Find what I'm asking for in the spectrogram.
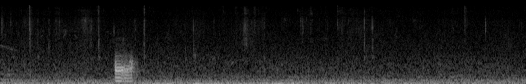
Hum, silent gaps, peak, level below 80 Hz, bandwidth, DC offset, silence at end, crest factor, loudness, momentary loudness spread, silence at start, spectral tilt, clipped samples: none; none; -10 dBFS; -40 dBFS; 17 kHz; under 0.1%; 0 s; 22 dB; -36 LUFS; 13 LU; 0 s; -6 dB/octave; under 0.1%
